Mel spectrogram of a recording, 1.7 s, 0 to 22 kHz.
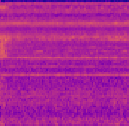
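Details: Non-inverter air conditioner outdoor unit after replacing burnt connectors and failed capacitor: compressor starts drawing about 11.18 A, steady even drone with low hum underneath, no knocks or rattles; repair successful, runs smoothly.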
